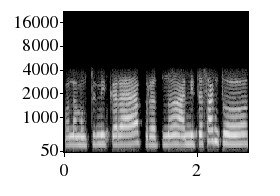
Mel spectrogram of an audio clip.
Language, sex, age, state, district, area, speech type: Marathi, female, 30-45, Maharashtra, Washim, rural, conversation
